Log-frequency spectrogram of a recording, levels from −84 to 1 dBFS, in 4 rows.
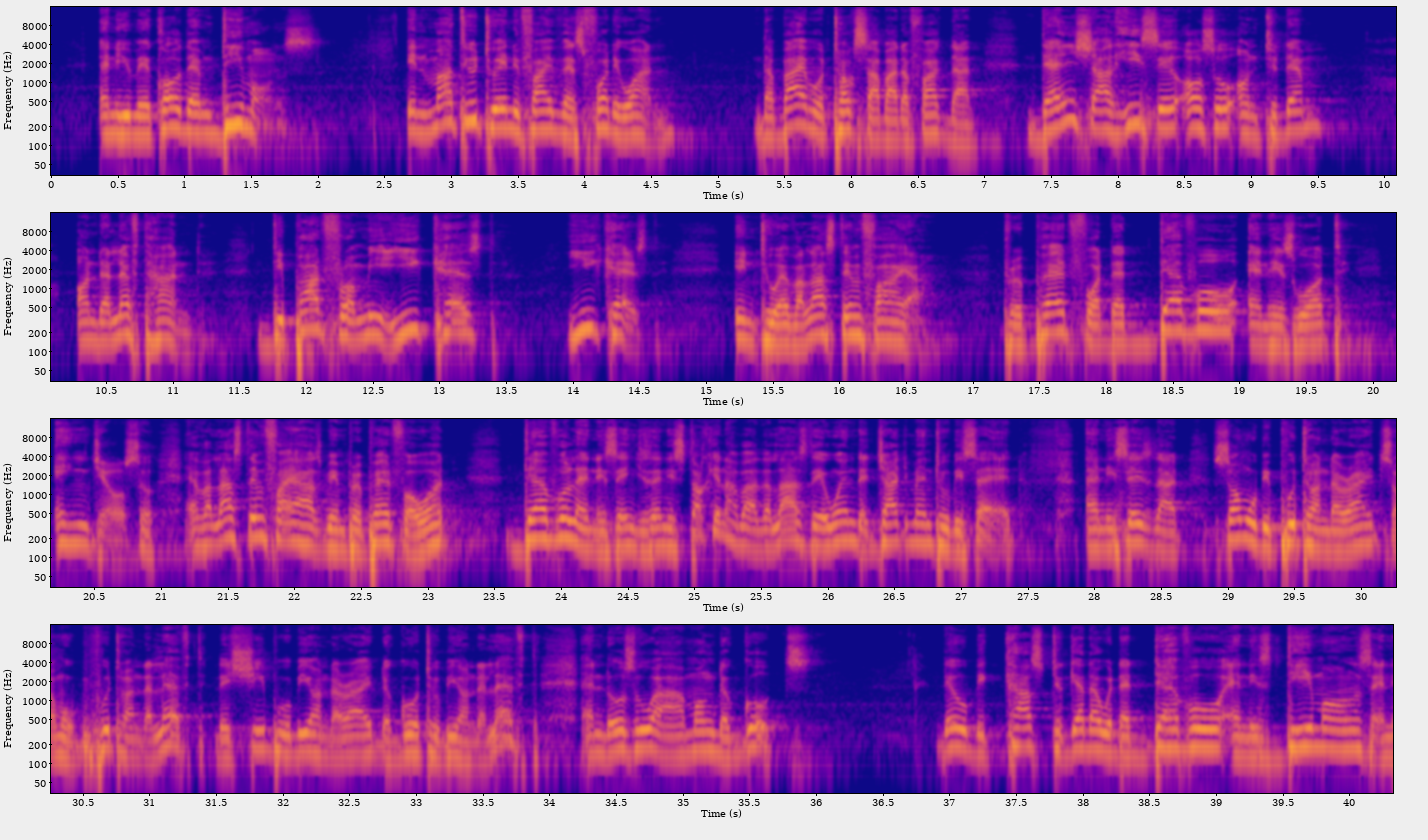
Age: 50-69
